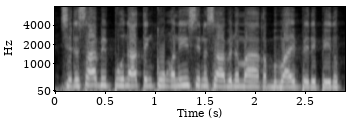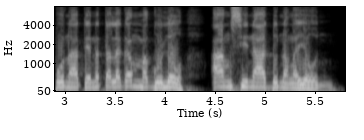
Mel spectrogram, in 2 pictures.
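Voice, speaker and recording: A man with a Filipino accent speaks in a notably high voice, talking straight to his viewers as a political commentator. His delivery is chatty and repetitive. The recording is dry and close, with no room sound. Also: fast, a little mellow, no echo. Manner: addresses audience as "mga kababayan", chatty, repetitive.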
